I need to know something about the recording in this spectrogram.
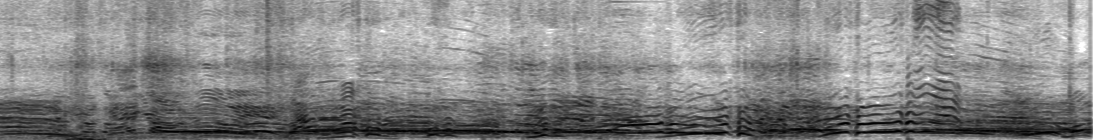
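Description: Crowd of spectators at a water buffalo fight, shouting and calling out, many voices overlapping at once.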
